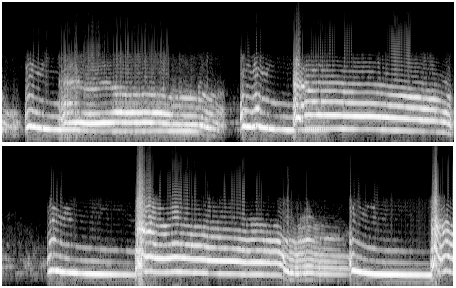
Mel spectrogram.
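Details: Copper the dog howls in drawn-out, steady tonal notes with rich overtones, each held several seconds then breaking off, with short sharp yips at the starts of some howls.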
